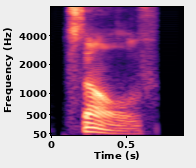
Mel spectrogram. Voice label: "solve", British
